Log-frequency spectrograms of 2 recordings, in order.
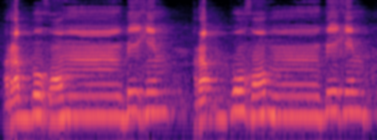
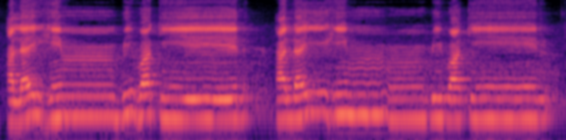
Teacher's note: اب ہم نے میم ساکن کے بعد حرف با کو دیکھا، جس کی وجہ سے ہم نے غنہ کیا اور چھپا کر کیا، اور یہاں پر ہم نے اخفاء شفوی کا قاعدہ استعمال کیا، اس لیے ہم نے غنہ بھی کیا اور تھوڑا سا آواز کو کھینچا بھی ہے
